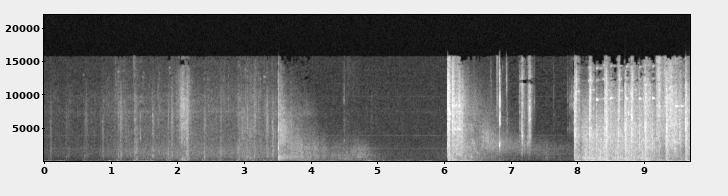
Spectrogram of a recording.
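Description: Sniper gunfire rings out in the video game Fortnite, with sharp cracking shots and bursts amid clattering footsteps and game noise, loudest in the final seconds.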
